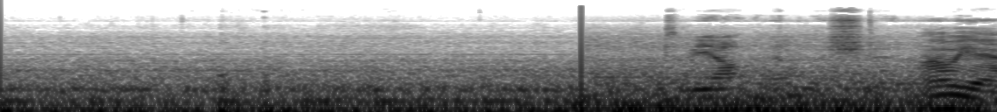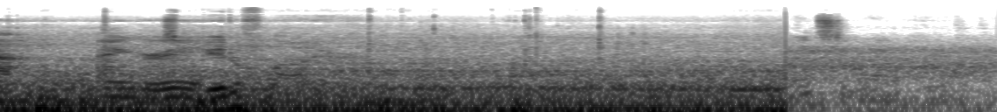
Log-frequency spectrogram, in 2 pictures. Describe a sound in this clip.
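A car engine and tyres rumble steadily from inside a moving car.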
